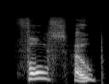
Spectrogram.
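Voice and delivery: high, loud incredulous repeat; outraged schoolmistress question; indignant echo. Acted. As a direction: throw the phrase back. McGonagall indignantly echoing Umbridge.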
